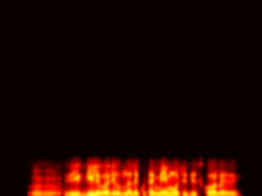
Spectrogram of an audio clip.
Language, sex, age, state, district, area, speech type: Telugu, male, 18-30, Telangana, Nalgonda, urban, conversation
